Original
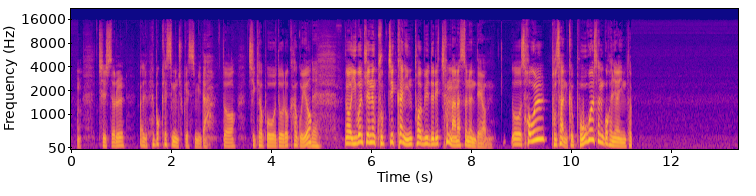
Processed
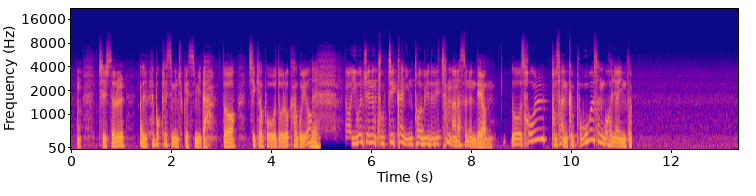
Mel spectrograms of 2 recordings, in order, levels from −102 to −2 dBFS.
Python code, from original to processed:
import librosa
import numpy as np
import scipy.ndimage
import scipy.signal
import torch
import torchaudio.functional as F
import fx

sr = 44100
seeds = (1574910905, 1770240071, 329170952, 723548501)

y = scipy.signal.sosfilt(scipy.signal.butter(4, 3400.0, 'lowpass', fs=sr, output='sos'), x)
y = fx.over_compress(y, sr, threshold_db=-23.0, ratio=-1.0)
y = fx.highpass(y, sr, hz=530.0, slope=24, at=(4.97, 5.6), fade=0.02)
